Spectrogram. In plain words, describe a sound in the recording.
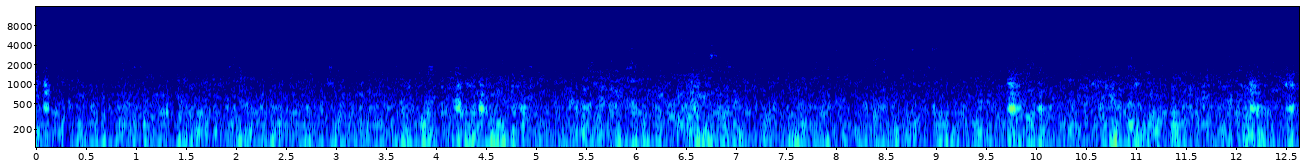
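A woman speaks quietly and calmly, a little way off.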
